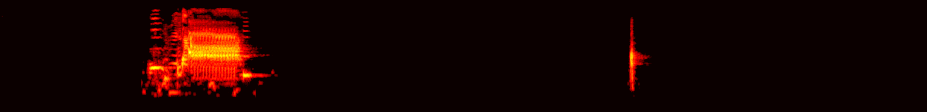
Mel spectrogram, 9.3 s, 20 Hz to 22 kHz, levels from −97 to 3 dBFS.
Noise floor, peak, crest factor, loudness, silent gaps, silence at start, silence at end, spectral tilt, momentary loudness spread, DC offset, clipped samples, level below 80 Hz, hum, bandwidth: under -90 dBFS; -6 dBFS; 26 dB; -21 LUFS; 5.12-5.16 s, 5.87-5.91 s, 6.05-6.09 s; 1.5 s; 2.9 s; 11.5 dB/octave; 14 LU; under 0.1%; under 0.1%; under -90 dBFS; none; 15.5 kHz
